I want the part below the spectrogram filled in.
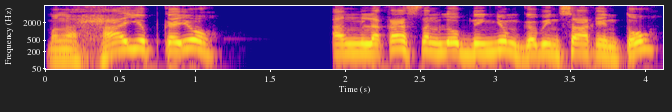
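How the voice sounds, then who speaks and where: Lalaking gumaganap na palabang asawang babaeng pinagtaksilan, mataas ang tono. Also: male voice, high-pitched, lively intonation, measured pace, a little mellow, dry recording, clean studio sound, pitched above the performer's own voice. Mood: furious, defiant. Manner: pleading and accusing, emphatic. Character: anguished, defiant betrayed wife, adult woman. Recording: music bed under the voice.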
